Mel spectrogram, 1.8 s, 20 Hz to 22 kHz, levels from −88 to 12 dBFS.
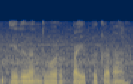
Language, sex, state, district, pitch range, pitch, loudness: Tamil, male, Tamil Nadu, Kanyakumari, 90-95 Hz, 95 Hz, -20 LUFS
